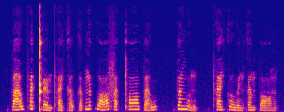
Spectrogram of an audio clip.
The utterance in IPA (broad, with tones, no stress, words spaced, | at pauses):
paː˨˥wpʰɐ˧t̚kʰœː˨˩mpʰɐ˨˩j kɐ˨˩wkɐ˨˥p̚ŋɐ˥k̚wɔː˨˥ fɐ˨k̚pʰɔː˥pɐ˨˥w | pɐ˥ŋwʊ˨˩ŋ | pʰɐ˨˧jko˨˩w ɵ˨˩nkɐ˨m pɔː˨ŋ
